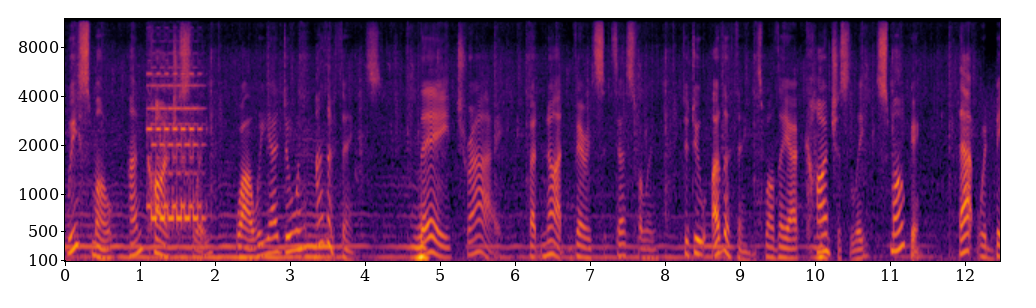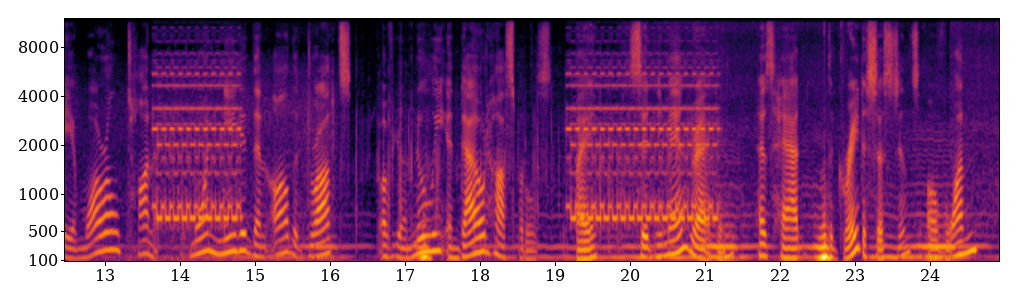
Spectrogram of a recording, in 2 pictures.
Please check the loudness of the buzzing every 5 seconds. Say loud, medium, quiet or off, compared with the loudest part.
medium, quiet, quiet, medium, loud.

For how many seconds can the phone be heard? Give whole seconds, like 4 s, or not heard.
4 s.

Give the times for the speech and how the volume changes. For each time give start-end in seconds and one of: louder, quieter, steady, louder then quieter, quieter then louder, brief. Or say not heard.
0.0-24.8 louder.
